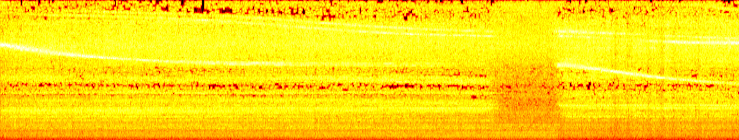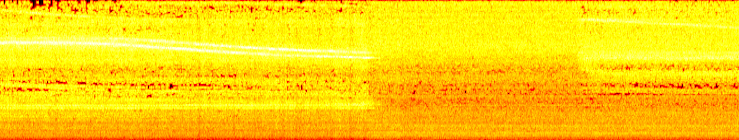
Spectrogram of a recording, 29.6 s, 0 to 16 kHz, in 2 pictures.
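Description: CNC lathe boring the inside of a spinning workpiece: steady cutting and machine noise with a high whine that slowly falls in pitch. The cut pauses briefly about ten seconds in, then a second pass runs with another falling whine, and the machine runs a little quieter after about 22 seconds.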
